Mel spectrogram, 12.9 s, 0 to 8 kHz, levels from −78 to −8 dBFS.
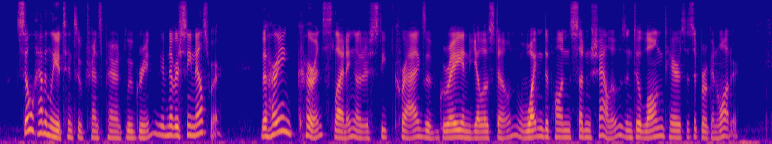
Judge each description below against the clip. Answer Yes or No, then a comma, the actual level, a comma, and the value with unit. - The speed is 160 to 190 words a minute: Yes, average, 165 wpm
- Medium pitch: Yes, medium, 145 Hz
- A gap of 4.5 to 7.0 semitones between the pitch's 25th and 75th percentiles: No, average, 4.1 semitones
